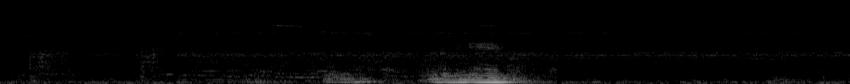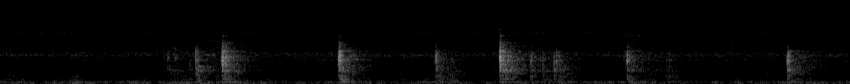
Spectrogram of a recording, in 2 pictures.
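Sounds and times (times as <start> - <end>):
knocks and scrapes in ceramic bowl: 0.2 - 1.8, 10.2 - 11.0, 12.8 - 16.9.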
